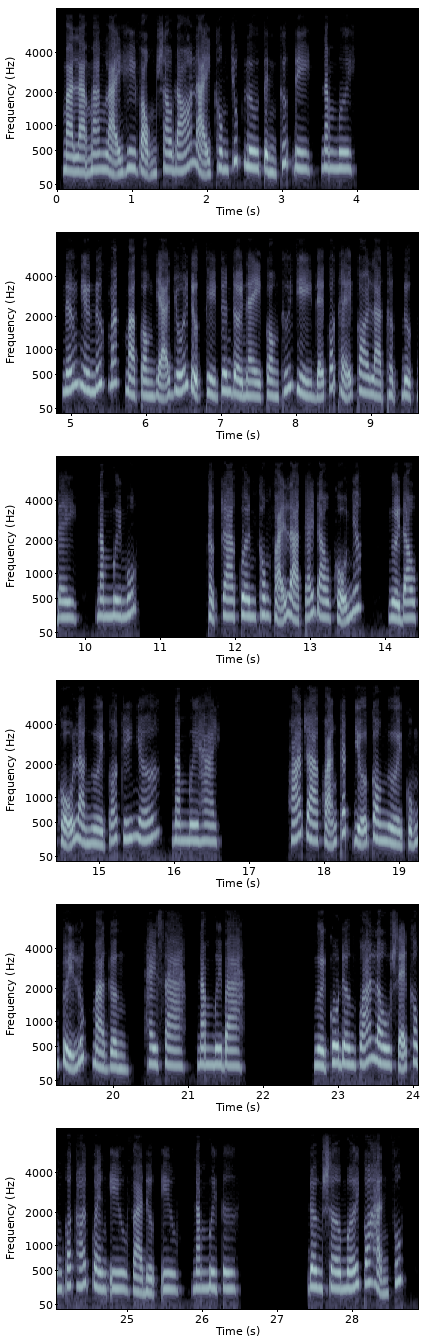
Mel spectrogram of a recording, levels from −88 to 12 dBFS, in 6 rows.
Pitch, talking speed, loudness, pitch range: 235 Hz, 200 wpm, -23 LUFS, 205-255 Hz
